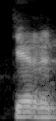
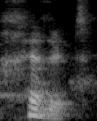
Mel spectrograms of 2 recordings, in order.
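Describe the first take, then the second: First: The name is said in an anglicized way. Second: The name is said in the original Dutch way. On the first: "what Germans try to give their children as a name" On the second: "the proper pronunciation is Gerrit"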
